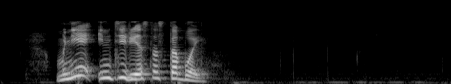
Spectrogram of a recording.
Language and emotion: Russian, positive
